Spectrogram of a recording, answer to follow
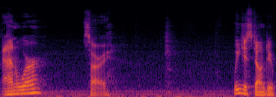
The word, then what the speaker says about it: Anwar: It's pronounced Anwar.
